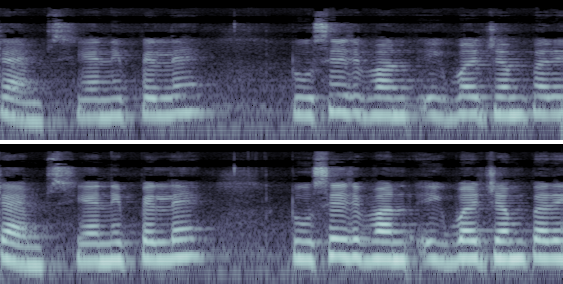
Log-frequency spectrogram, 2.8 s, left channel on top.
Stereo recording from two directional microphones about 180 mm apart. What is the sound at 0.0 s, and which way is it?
A woman's voice, 50° right (ahead or behind).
